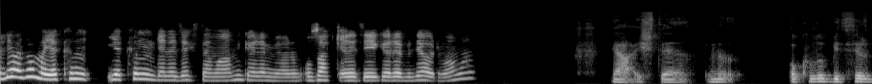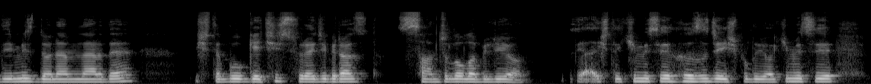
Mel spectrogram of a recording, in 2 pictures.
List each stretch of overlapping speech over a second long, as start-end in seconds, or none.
none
